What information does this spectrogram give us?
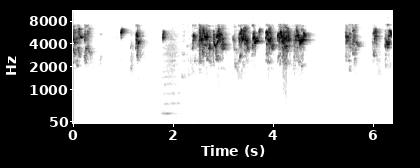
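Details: A lovebird colony in an aviary setup: choppy, shrill high chirps in quick succession, one lower rasping note near two seconds, then a loud run of overlapping squeaky chatter and two final short calls.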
